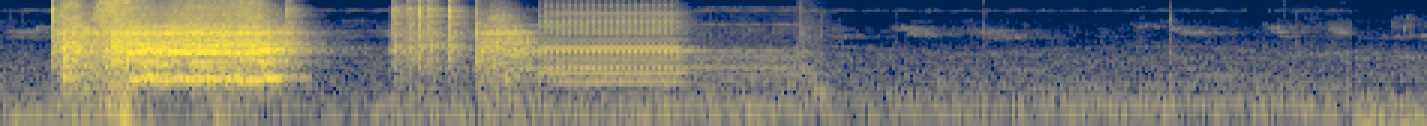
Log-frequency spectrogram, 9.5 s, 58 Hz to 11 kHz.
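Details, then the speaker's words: Victory Magnum motorcycle under rebuild: short bursts of thin starter whir and clicking between pauses, no catch or firing; battery just died and there isn't the 12 volts needed to start. "we don't have quite enough voltage to get this thing started we need 12 volts at least"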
